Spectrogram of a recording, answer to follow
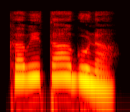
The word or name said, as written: ಕವಿತಾಗುಣ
